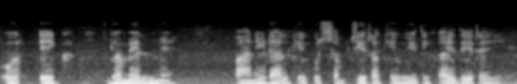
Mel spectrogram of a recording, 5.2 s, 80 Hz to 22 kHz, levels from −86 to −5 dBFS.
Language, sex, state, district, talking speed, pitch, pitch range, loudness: Hindi, male, Chhattisgarh, Bilaspur, 160 wpm, 130 Hz, 125-135 Hz, -16 LUFS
